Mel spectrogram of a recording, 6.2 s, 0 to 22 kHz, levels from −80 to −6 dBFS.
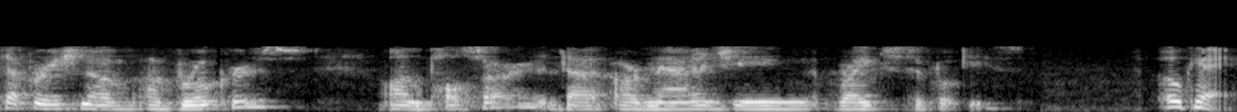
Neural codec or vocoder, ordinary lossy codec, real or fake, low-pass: codec, 16 kHz, 16 kbps, FreqCodec, smaller model; AAC, 16 kbps; fake; 7.2 kHz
